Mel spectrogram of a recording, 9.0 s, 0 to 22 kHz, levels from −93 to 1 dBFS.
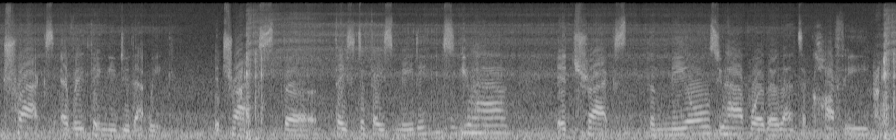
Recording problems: distortion; heavy; 12% of the sound clipped
hiss; loud; throughout; 4 dB below the speech
rain or running water; very faint; throughout; 25 dB below the speech
uneven, jittery; strongly; from 0.5 to 8 s

